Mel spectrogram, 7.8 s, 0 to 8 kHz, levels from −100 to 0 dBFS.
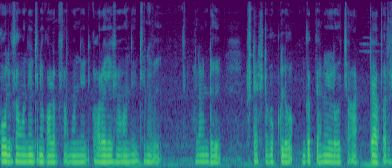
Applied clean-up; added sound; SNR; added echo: none; none; none; none.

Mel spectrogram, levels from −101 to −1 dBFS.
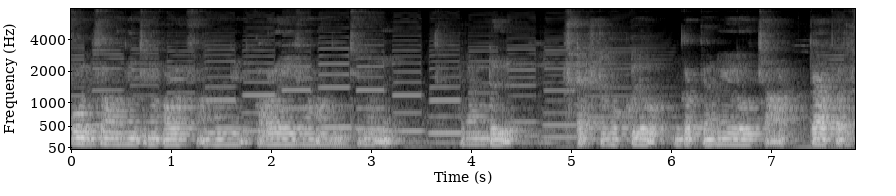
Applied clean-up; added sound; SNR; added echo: none; Wind instrument, woodwind instrument; 14 dB; reverberation time 0.7 s.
